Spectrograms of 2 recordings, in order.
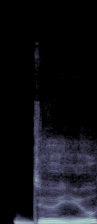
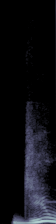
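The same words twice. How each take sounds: First: Each word keeps its own full, separate sound. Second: The two words blend into one short sound. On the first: "eles têm esse som separadamente" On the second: "quando eu junto tudo, ele vai ficar parecendo como um do"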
